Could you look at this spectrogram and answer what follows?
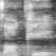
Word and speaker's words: sake: So the pronunciation of this word is sake, and what is the meaning?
